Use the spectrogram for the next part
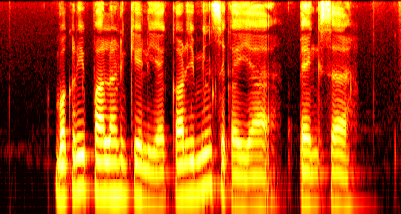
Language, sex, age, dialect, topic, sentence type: Maithili, male, 18-24, Angika, banking, question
